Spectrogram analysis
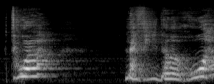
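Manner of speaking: Toi lancé fort, puis la vie d'un roi; la nourrice explose contre la petite; reproche furieux. Acted. (reproche furieux et sarcastique)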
